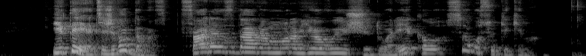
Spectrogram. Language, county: Lithuanian, Šiauliai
